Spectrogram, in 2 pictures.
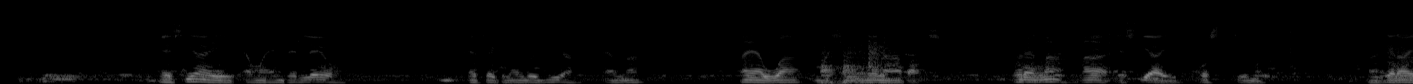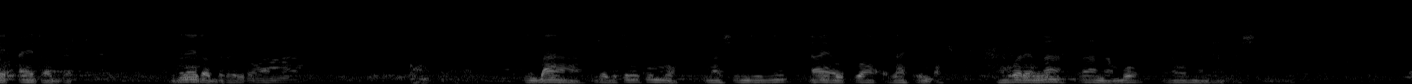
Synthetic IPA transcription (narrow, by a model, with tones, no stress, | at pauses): e˨si˦a˨ji˨ɛ˨ma˨i˨nte˨le˦o˨ | e˨tɛ˨kno˨lo˨d͡ʒi˦a˨ | ɛ˨na˦ | na˦ja˨wa˦ma˨ʃa˨ŋ˨ne˦na˨˦ba̰˨ʃi̥˨ | o˦ɾɛ˨na˦na˦e˨si˦a˨ji˨o˦sti˦ma˨ | na˨ɡe˦ɾa˦i˦a˦ji˦tɔ˨bɪ˨ɾ | a˨ɡɛ˦ɾa˦i˦tɔ˨bi˨ɾe˨lo˨ŋa˨na˦ | m̩˨ba˦˨n˨do˨ki˨ti˦ŋ̩˦ku˦mɔ˨ma˨ʃi˨ni˨ni˦ | na˦ja˨u˨tu˦a˦ḛ˨la˦ʃu˦m̩˨ba˦na˨˦ɡo˦ɾe˨na˦na˦˨na˨ɓo˦a˨ja˨wo˦ma˨n˨a̰˨ma̰˨ʃi˨ni˨ni˦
